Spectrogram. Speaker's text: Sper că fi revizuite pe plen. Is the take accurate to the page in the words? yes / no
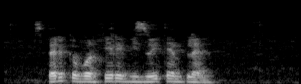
no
